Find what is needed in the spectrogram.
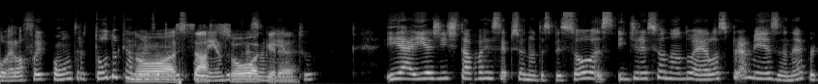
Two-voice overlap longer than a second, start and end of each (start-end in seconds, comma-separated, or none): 1.2-3.0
